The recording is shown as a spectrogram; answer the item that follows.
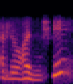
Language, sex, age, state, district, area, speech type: Dogri, female, 30-45, Jammu and Kashmir, Reasi, urban, conversation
